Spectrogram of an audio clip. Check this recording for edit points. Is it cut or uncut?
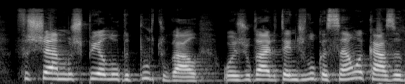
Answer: cut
